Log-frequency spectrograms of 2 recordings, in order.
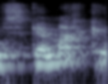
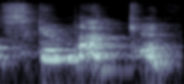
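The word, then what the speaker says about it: Scamacca: on what they called i keep saying scamaca in my head but it's not scumaca how do you say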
